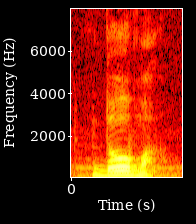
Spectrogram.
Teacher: In case of doma, again the sound of o is higher than the a. So, the sound is doma.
